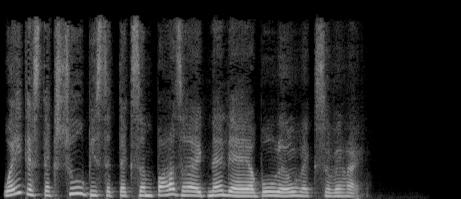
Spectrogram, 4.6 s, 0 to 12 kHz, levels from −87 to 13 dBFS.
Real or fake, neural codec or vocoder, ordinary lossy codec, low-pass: fake; codec, 16 kHz in and 24 kHz out, 0.4 kbps, LongCat-Audio-Codec, two codebook decoder; MP3, 64 kbps; 10.8 kHz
